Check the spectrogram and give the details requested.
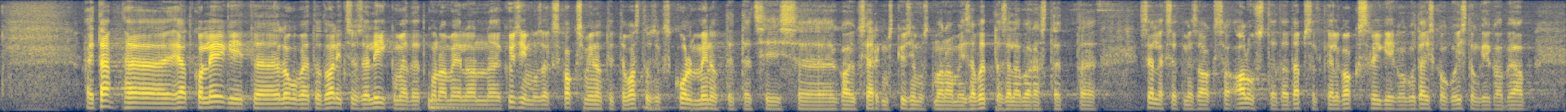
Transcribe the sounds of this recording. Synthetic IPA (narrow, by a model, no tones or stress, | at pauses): ɑjt̪æhe̞ɑd̪̥̚ko̞lːe̞ːɡid̪̥luɡ̥upe̞ːt̪ːˑud̪vɑlʲit̪sus̬e̞liːkme̞d̪e̞t̪ːkunɑme̞jlo̞nkys̬ʲimuse̞kskɑksminut̪ːˑit̪ːjɑvɑst̪use̞ksko̞lmːinut̪ːˑit̪ːe̞t̪siːskɑyksjærɡ̥mist̪̚kysʲimust̪mɑnɑmejsɑːvɤt̪ːɑs̬e̞lːe̞pæɾɑst̪e̞t̪ːˑ | se̞lːe̞kse̞t̪mes̬ɑːksɑlust̪ɑd̪̥ɑt̪æpse̞lt̪̚ke̞lkɑksriːɡiko̞ɡut̪æjsko̞ɡ̥uist̪uŋɡ̥iɡ̥ɑpeɑb̥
